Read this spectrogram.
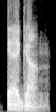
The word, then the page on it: airgun: British English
